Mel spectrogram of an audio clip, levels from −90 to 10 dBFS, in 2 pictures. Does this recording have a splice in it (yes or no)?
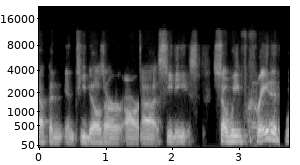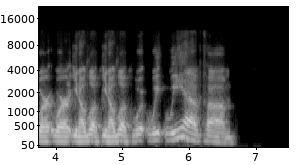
yes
